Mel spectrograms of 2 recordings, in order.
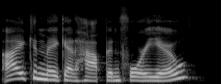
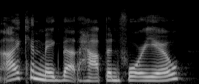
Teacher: Notice that little lift in pitch in the beginning.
